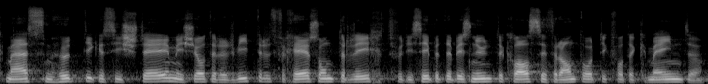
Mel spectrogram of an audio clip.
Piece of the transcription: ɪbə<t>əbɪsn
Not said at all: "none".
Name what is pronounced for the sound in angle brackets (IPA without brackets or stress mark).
t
